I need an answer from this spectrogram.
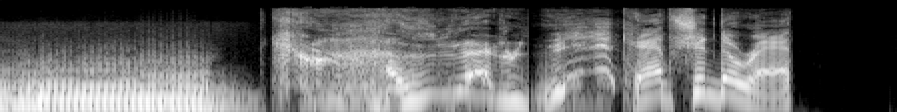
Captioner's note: salivating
